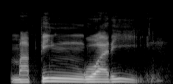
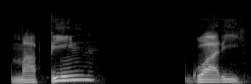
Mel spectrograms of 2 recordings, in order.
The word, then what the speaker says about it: Mapinguari: Maybe do a little homework on the Mapinguari. Yes. Pronounce it with me. Mapin guari. Mapinguari.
